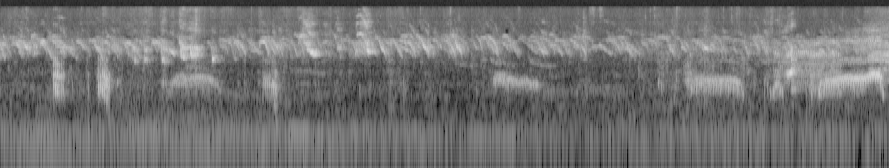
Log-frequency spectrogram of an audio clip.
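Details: Hen-hatched chicks on a farm peep in a dense high chorus while lower, drawn-out clucks sound now and then. Toward the end a rising, whining note joins in.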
